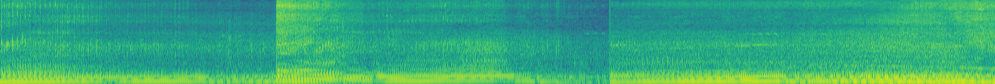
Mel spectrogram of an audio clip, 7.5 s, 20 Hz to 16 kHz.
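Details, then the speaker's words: 1984 Honda CB700SC Nighthawk S four-cylinder on test ride just after a top-end rebuild, still breaking in: pulls cleanly through gears, even exhaust note rising and falling with throttle, no knocks or misses; runs smooth. "bike butter oh what a good running bike oh man so smooth"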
